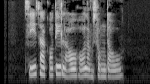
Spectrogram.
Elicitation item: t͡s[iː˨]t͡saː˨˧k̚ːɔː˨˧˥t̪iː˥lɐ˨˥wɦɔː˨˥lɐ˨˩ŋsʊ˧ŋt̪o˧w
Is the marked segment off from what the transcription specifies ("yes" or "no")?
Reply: yes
